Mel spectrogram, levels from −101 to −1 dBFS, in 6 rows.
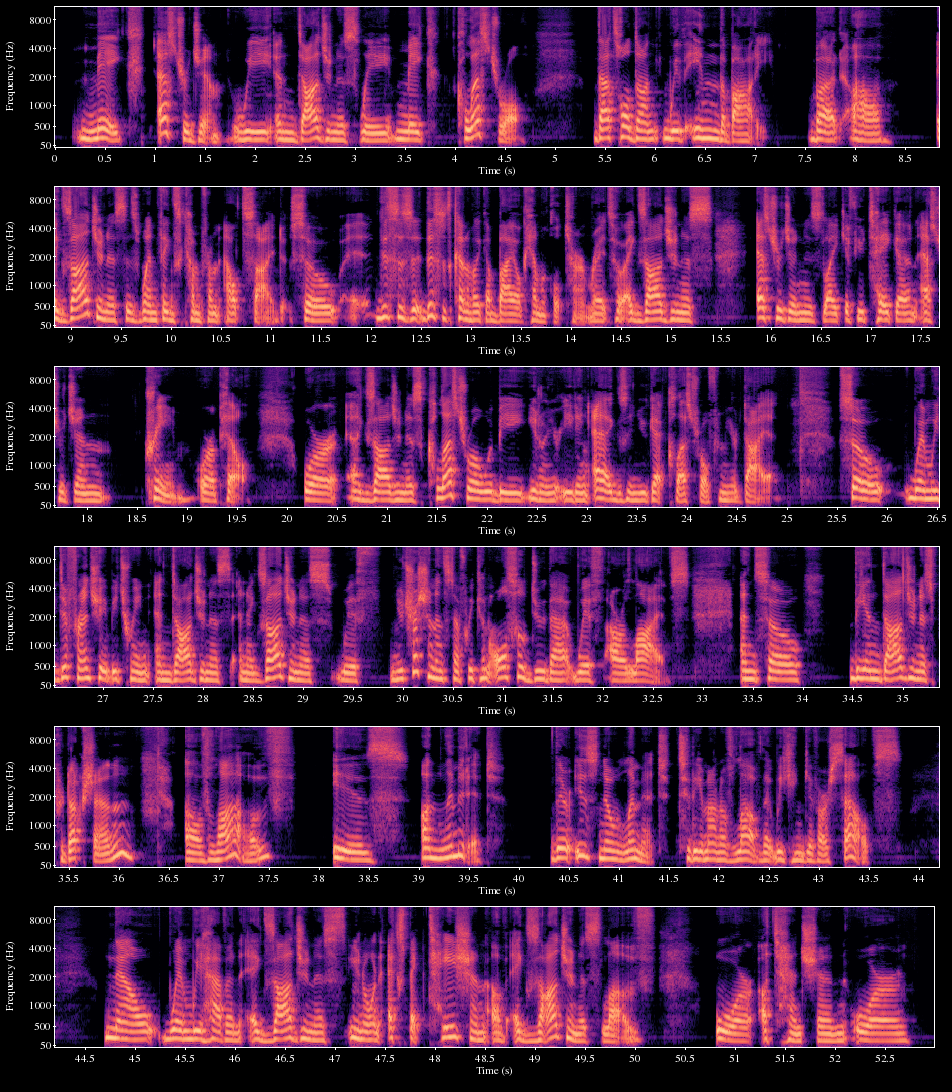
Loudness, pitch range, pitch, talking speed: -19 LUFS, 170-215 Hz, 185 Hz, 140 wpm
